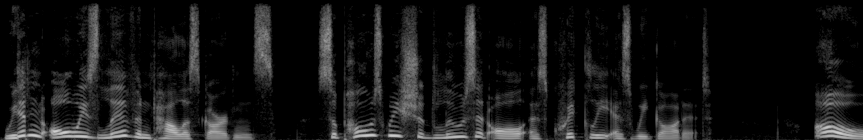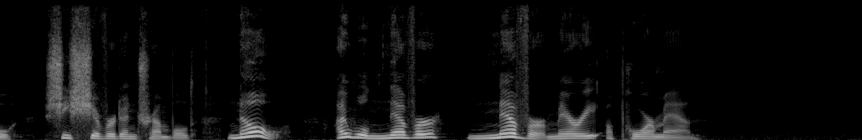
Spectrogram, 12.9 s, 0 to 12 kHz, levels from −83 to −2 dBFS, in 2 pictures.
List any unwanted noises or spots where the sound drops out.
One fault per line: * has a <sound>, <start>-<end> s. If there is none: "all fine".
all fine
